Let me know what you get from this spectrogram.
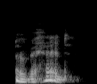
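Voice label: "overhead", British English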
